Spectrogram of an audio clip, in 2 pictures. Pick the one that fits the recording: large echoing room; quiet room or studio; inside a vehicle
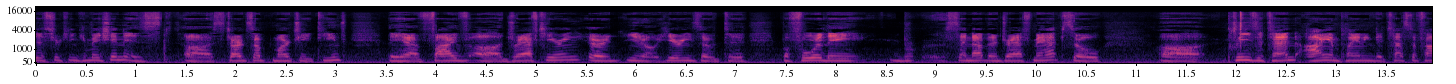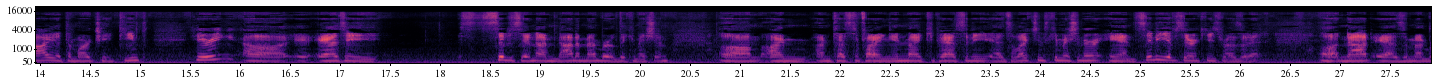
inside a vehicle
